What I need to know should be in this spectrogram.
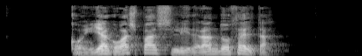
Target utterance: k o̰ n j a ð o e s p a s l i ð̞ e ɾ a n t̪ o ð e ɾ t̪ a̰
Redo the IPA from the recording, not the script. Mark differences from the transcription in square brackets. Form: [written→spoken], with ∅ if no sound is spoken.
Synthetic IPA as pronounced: k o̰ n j a [ð→ɣ] o [e→a] s p a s l i ð̞ e ɾ a n [t̪→d̪] o [ð→θ] e [ɾ→l] t̪ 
